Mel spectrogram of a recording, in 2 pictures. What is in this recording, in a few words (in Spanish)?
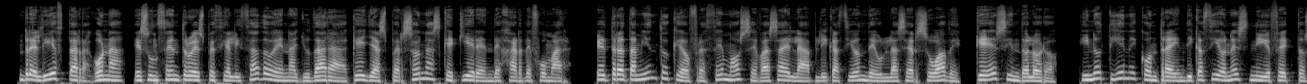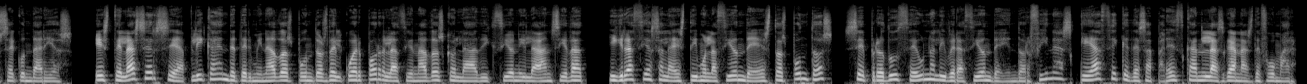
locutora castellana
